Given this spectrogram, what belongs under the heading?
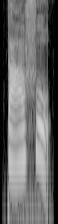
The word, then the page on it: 答复: dá fù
